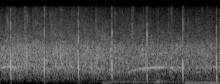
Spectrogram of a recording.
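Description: An audience at the 2018 Auckland Writers Festival claps steadily after a talk, a dense patter of many hands with a few sharper individual claps standing out, sustained throughout at an even, fairly loud level.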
